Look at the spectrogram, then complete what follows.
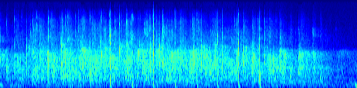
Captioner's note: applause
